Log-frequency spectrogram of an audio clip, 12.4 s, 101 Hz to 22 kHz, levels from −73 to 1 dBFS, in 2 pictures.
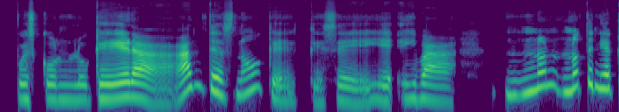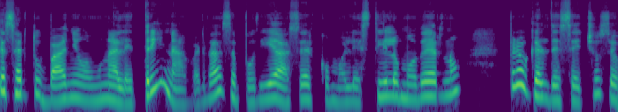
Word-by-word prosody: pues 200 -1 +1
con 190 -1 -5
lo 190 0 -5
que 195 +3 +6
era 210 -3 +6
antes, 290 - +2
¿no? 275 +8 -3
Que 90 - -5
que 165 - -10
se, 175 -1 -3 0.3
eh, - - -5
iba 195 -4 0 0.5
No 260 +8 +1
no 335 -3 0
tenía 335 -5 +3
que 280 - +1
ser 245 -2 +3
tu 245 +2 -8
baño 185 +2 -1
una 190 +1 -2
letrina, 230 - -2
¿verdad? 175 - -5
Se 235 -6 -4
podía 185 +3 -2
hacer 190 +3 -5
como 175 -2 -16
el 170 +1 -11
estilo 220 +6 -3
moderno 220 +7 -3 0.4
pero 380 0 +1
que 240 - +1
el 210 -2 -2
desecho 185 +5 -3
se 205 -6 -5
200 Hz, 165 wpm, -23 LUFS, 185-250 Hz, 0.5 s, que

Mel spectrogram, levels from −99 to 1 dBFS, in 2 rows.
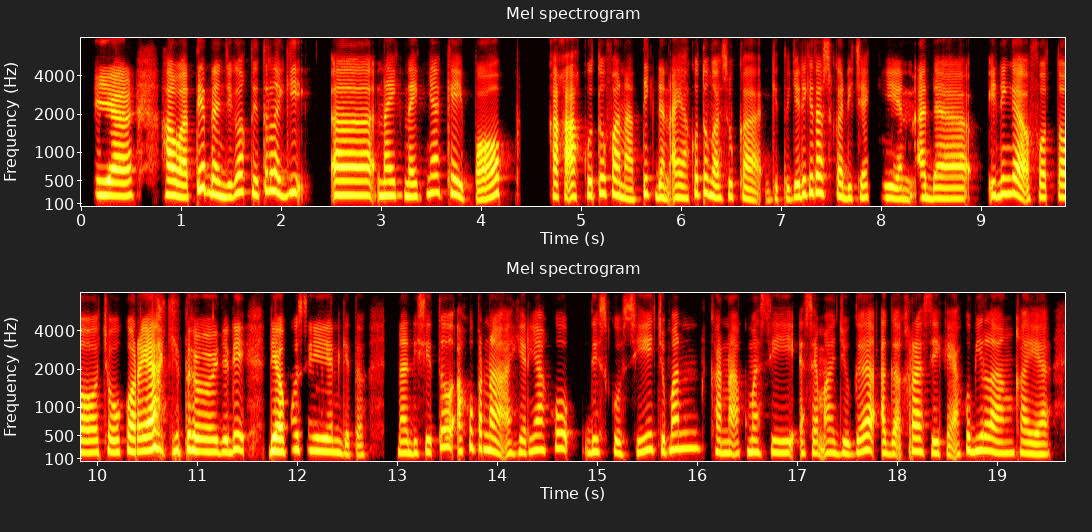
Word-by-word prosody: Iya 245 -1 +7 0.5
khawatir 250 - +5
dan 245 -5 +4
juga 260 +8 +2
waktu 295 -4 -3
itu 320 - -4
lagi, 275 0 +1 0.4
eee, 245 0 +5
naik-naiknya 240 +3 0
K-pop, 230 - 0 0.2
kakak 230 -2 +2
aku 245 - 0
tuh 280 +1 -1
fanatik 205 -2 0
dan 215 - +2
ayahku 205 +5 -1
tuh 290 - -3
nggak 200 -3 0
suka 190 -7 -3
gitu. 185 +2 -13
Jadi 220 +4 +2
kita 290 0 +3
suka 240 -6 -3
dicekin, 200 -1 -4
ada 190 -1 0 0.2
ini 235 +1 0
nggak 245 - +4
foto 205 -1 0
cowok 215 -3 -1
Korea 230 +2 +7
gitu 240 +3 0 0.3
jadi 215 +5 +1 0.3
dihapusin 230 -1 +4
gitu. 170 -2 -8 0.4
Nah - - 0
di 195 - -6
situ, 215 +9 -3
aku 300 - -3
pernah 235 -8 0
akhirnya 220 +6 -4
aku 275 0 -4
diskusi 210 +2 -5
cuman 270 +5 -2
karena 195 -3 -3
aku - - -6
masih 205 -1 -4
SMA 200 +1 -6
juga 210 +7 0
agak 190 -1 -4
keras 225 -1 0
sih - - +1
kayak 180 - -7
aku 245 - +1
bilang 225 -5 -1
kayak, 180 -3 -3
220 Hz, 170 wpm, -20 LUFS, 200-250 Hz, 0.5 s, Iya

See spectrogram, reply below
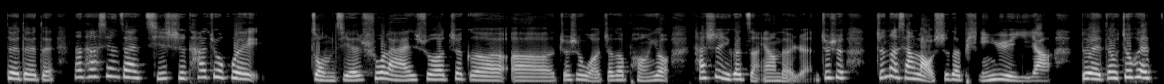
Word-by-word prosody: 对 270 -3 +4
对 240 -3 +2
对， 205 -1 -4 0.2
那 335 - 0
它 355 +1 -1
现 370 0 -2
在 320 -3 +3
其 275 -3 -2
实 285 0 -1
它 330 +4 -1
就 325 -1 +1
会 275 -7 +2 0.4
总 195 -5 +1
结 195 +1 +1
出 280 +5 -2
来 210 -6 +2
说， 225 +1 +1
这 250 +3 -2
个， 195 -4 +1
呃， 170 -1 -1
就 215 - -4
是 225 +1 -2
我 180 -7 -1
这 195 - -5
个 205 0 +1
朋 175 -4 -6
友， 200 0 0 0.2
他 290 - +1
是 300 0 -1
一 245 - +3
个 240 0 +4
怎 235 - -3
样 175 0 -2
的 155 - -4
人， - - -6
就 300 - +1
是 300 -1 +1 0.3
真 310 +3 -1
的 360 -4 +3
像 280 -3 +3
老 - - +5
师 230 - -2
的 225 -3 +2
评 200 +2 -3
语 220 -4 +3
一 165 -2 -8
样。 175 -2 +1 0.3
对， 265 -2 +5
就 295 +4 +3
会 310 -3 +5
235 Hz, 260 characters per minute, -20 LUFS, 195-295 Hz, 0.4 s, 老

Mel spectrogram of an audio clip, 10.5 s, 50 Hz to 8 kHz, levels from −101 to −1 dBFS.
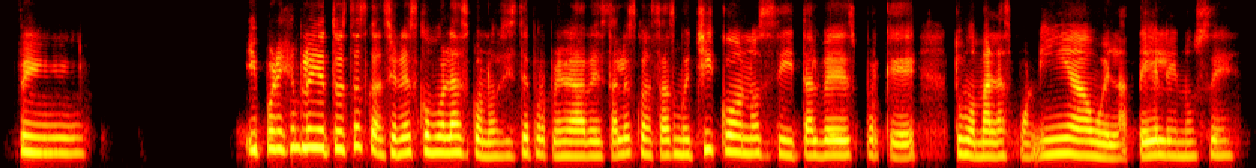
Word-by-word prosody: Sí. 240 -2 -1 1.3
Y, 285 - +1
por 300 0 +1
ejemplo, 315 +2 +4
y 315 -1 +6
todas 300 -2 +1
estas 340 +1 -2
canciones, 240 -2 0
¿cómo 245 -2 +3
las 245 -2 +4
conociste 205 0 -2
por 225 -2 -4
primera 200 0 +2
vez? 205 0 -3
¿Tal 205 +2 -1
vez 230 0 -1
cuando 235 -2 -2
estabas 215 +2 -1
muy 220 -1 -2
chico? 265 -1 +1
No 235 0 -2
sé, 205 - -15
si 210 0 -3
tal 210 +2 -1
vez, 215 0 +3
¿porque, 190 -4 -4 0.3
tu 230 - 0
mamá 200 -2 +2
las 200 0 -3
ponía 215 +2 0
o 195 -2 +1
en 180 - +1
la - - -7
tele? 210 0 +2
No 200 0 -7
sé. 210 0 -8
220 Hz, 205 wpm, -27 LUFS, 205-245 Hz, 1.3 s, y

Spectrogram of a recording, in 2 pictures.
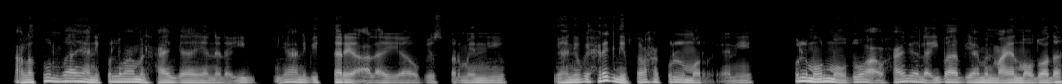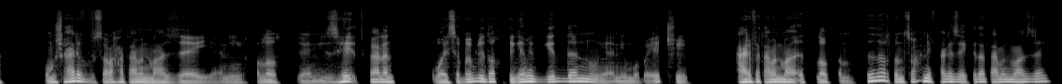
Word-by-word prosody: على 110 +2 +2
طول 150 +3 0
بقى 140 0 +3
يعني 110 -7 +3
كل 120 +6 -3
ما 125 0 +3
أعمل 120 -6 +3
حاجة 95 +2 -1
يعني 85 -3 -2
ألاقيه 85 +5 -5 0.2
يعني 110 +3 0
بيتّريق 105 -2 0
عليّا 85 +3 -5
وبيسْخر 90 +1 -9
منّي 90 0 -2 0.5
يعني 100 +3 +2
وبيحرجني 125 - +3
بصراحة 105 +6 -2
كل 115 - -2
مرّة. 90 -7 -1
يعني 85 +2 -8 0.4
كل 155 - +5
ما 150 -4 +7
أقول 125 +2 +5
موضوع 115 -4 +2
أو 80 -1 -4
حاجة، 125 +8 0
ألاقيه 105 -3 -1
بقى 110 -1 +1
بيعمل 100 -1 0
معايا 90 +1 +2
الموضوع 95 0 +1
ده 105 0 0 0.4
ومش 105 +4 -1
عارف 140 +2 +5
بصراحة 100 +1 -3
أتعامل 100 -1 +1
معاه 90 -1 +1
إزاي، 80 -3 -3
يعني 80 +1 -9
خلاص 95 -1 -2 0.2
يعني 85 -1 -7
زهقت 115 +7 +2
فعلًا 110 0 +3 0.4
وبقى 95 0 0
يسبِّب 95 +7 0
لي 140 - +5
ضَغْط 125 -3 0
جامد 120 +2 +4
جدًا 135 +3 +3
ويعني 80 -8 -3
وما 80 -1 -5
بقيتش - - -5 0.6
عارف 115 +2 +5
أتعامل 110 0 +3
معاه 110 -3 +3
إطلاقًا. 85 -7 -5
تقدر 170 +4 +5
تنصحني 125 - +1
في 110 - -11
حاجة 120 +1 +1
زي 115 -5 0
كده 115 +5 -1
أتعامل 110 +1 0
معاه 115 -2 +2
إزاي؟ 125 +3 -2
100 Hz, 185 wpm, -25 LUFS, 90-120 Hz, 0.6 s, ما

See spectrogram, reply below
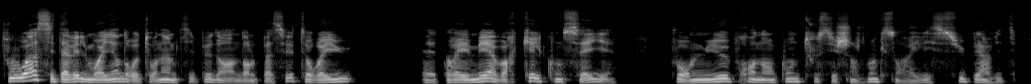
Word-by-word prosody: toi, 165 +8 +5
si 135 -11 0
tu 125 - +2
avais 130 +5 +5
le 125 - +3
moyen 110 +2 +3
de 125 - -1
retourner 100 +1 -1
un 105 - +1
petit 100 -1 -12
peu 120 +3 -6
dans 95 -4 -3
dans 95 +1 -4
le 95 - -7
passé, 100 +11 -5
tu 125 - -10
aurais 105 -1 +2
eu 125 +3 -1 0.7
heu, 100 -1 -6
tu - - -14
aurais 110 -1 +2
aimé 120 +7 +5
avoir 110 -8 0
quel 145 -3 +1
conseil, 115 -6 -1 0.6
pour 100 - -1
mieux 110 +7 +3
prendre 120 -4 -2
en 100 - -3
compte 130 +4 -5
tous 115 - -5
ces 105 - -4
changements 105 +4 +1
qui 120 - -9
sont - - -1
arrivés 90 +3 -11
super 110 0 -2
vite? 100 +2 -16
110 Hz, 220 wpm, -25 LUFS, 100-130 Hz, 0.7 s, toi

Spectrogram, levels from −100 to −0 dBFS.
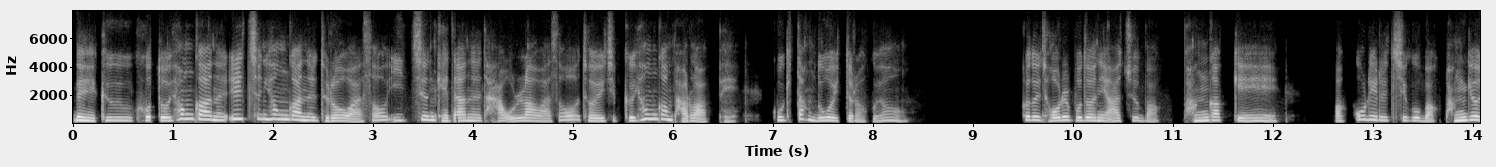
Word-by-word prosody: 네. 215 -4 +7
그 220 -1 -2
그것도 220 -1 +3
현관을 295 -5 +3
1 325 0 +4
층 325 -2 -2
현관을 285 -8 +3
들어와서 195 +1 0
2 210 -3 -6
층 260 -3 +1
계단을 205 +1 +1
다 195 0 -3
올라와서 205 +7 -1
저희 190 -5 0
집 200 +1 -13
그 205 0 +2
현관 310 +1 +2
바로 180 -5 0
앞에 155 +1 -5 0.3
거기 230 0 -3
딱 315 -5 -1
누워 210 +1 +3
있더라고요. 185 +1 -6 1.1
그러더니 250 -2 +2
저를 215 +4 +2
보더니 215 -2 +1
아주 195 +2 -3
막 - - -8 0.2
반갑게 195 -3 -1 0.5
막 180 -1 -4
꼬리를 260 -5 0
치고 210 -2 -3
막 185 - -2
반겨 230 +6 +4
215 Hz, 295 characters per minute, -21 LUFS, 195-250 Hz, 1.1 s, 네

